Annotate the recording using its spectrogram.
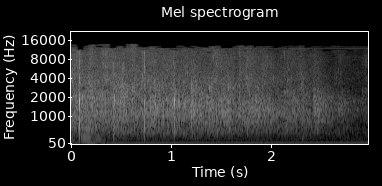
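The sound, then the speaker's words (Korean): An audience applauds together for a young child who has just sung a hymn, a dense, steady patter of many hands, with a few sharper claps standing out early before the clapping gradually fades toward the end. “우리 한번 박수하겠습니다.”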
